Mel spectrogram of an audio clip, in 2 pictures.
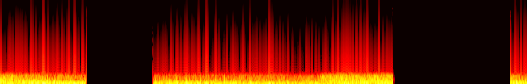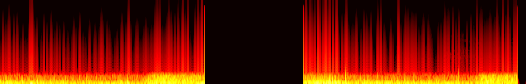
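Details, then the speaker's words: Normal vesicular breath sounds in a healthy person, stethoscope diaphragm moved from lung bases upward and compared side to side, arms raised for costal and subaxillary areas: soft, low, mostly inspiratory rustling. "should perceive normal breath sounds with the same intensity and tone on both sides [Music] [Music] normal breath sounds are almost exclusively inspiratory sounds soft and low in tone"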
